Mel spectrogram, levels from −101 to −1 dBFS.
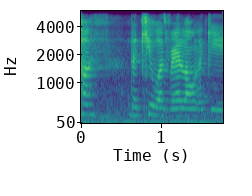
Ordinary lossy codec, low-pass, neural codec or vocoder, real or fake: none; 5.4 kHz; none; real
